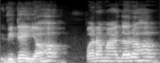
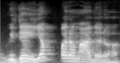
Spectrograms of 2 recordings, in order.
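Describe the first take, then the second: First: The middle h-sound is fully pronounced. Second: The middle h-sound is barely audible. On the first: The speaker calls it wrong. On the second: The speaker calls it right.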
